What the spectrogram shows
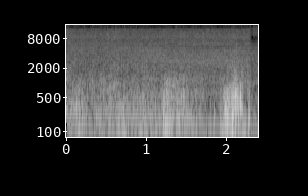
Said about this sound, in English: And the wind actually feels so good.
